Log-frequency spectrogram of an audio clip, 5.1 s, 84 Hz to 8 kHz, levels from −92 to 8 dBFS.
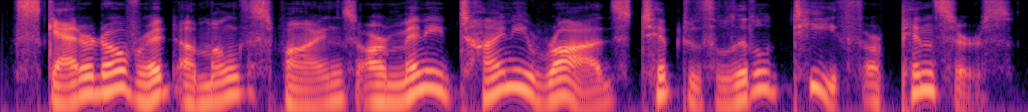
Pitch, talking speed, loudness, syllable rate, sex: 150 Hz, 185 wpm, -18 LUFS, 5.5 syllables/s, male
